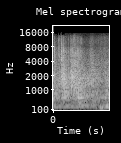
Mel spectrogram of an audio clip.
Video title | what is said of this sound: Rocket Bottle and the Holy Spirit by Objectively Cool S01-E03 | we have extra matches in there so it's a rattle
